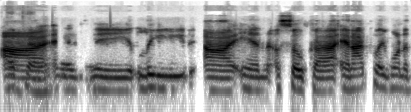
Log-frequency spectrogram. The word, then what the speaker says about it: Ahsoka: how we pronounce it, Ahsoka.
